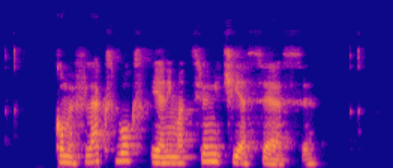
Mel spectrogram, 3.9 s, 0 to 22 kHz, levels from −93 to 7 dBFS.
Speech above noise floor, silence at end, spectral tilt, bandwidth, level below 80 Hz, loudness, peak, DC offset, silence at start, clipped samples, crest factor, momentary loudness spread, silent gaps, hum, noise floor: 29 dB; 0.75 s; -5 dB/octave; 7.2 kHz; -68 dBFS; -22 LUFS; -6 dBFS; under 0.1%; 0.55 s; under 0.1%; 18 dB; 12 LU; none; none; -52 dBFS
